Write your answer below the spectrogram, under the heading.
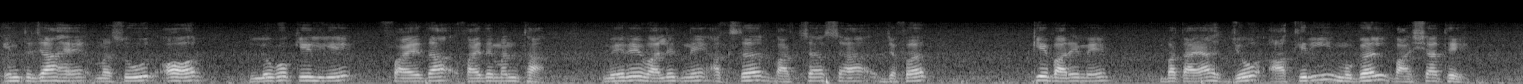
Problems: constant background noise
